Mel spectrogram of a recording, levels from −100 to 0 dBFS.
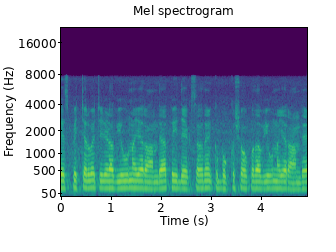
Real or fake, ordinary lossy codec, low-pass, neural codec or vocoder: real; none; none; none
